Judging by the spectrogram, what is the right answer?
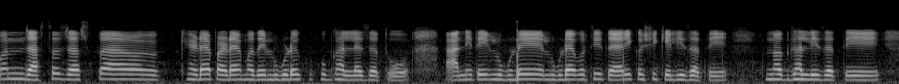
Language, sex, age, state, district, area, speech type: Marathi, female, 60+, Maharashtra, Nagpur, rural, spontaneous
